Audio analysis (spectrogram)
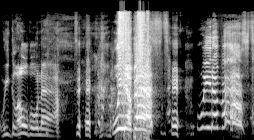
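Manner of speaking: booming catchphrase shout, high and drawn out. Acted. Imagining him at his climax in bed, hammed-up triumphant shouting. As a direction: holler each slogan slowly in triumph, laughing between. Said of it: "can you imagine him when he about to come".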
